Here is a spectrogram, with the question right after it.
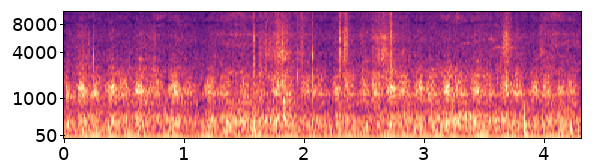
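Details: Dobermann female panting while giving birth indoors: soft, rapid, even breaths about four per second, steady throughout over a low background hiss.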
